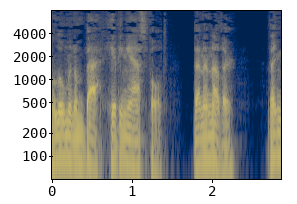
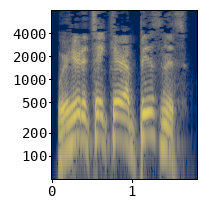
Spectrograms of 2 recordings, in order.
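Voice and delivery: high, louder tough-guy voice; cocky young thug; 11 semitones higher, 4 dB louder than usual. A narrator's reading. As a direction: swagger through it. Gang member answers cop.

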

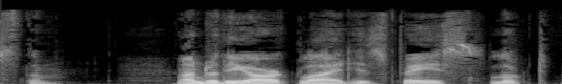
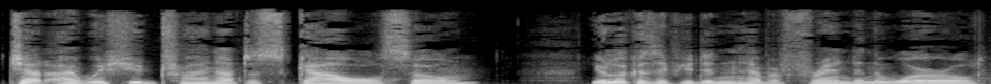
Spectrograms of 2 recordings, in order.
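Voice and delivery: higher, mild chiding mother; a mother gently scolding; 6 semitones higher than usual. A narrator's reading. Mother chiding her son.

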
